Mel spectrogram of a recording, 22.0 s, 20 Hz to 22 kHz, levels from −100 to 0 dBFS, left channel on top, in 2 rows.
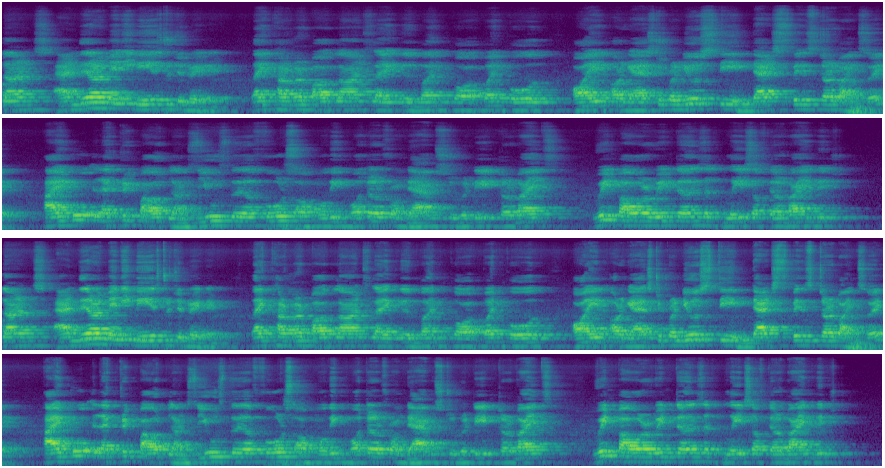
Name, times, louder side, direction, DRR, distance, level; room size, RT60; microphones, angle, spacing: voice 1, 0.0-2.7 3.1-6.7 7.1-11.0 11.5-17.7 18.4-21.4, right 2 dB, 75° right, 2 dB, 3.9 m, -27 dB
18.0 x 11.0 x 6.9 m, 0.92 s
head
